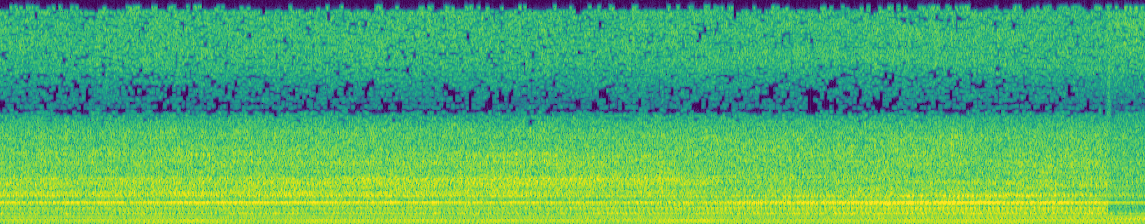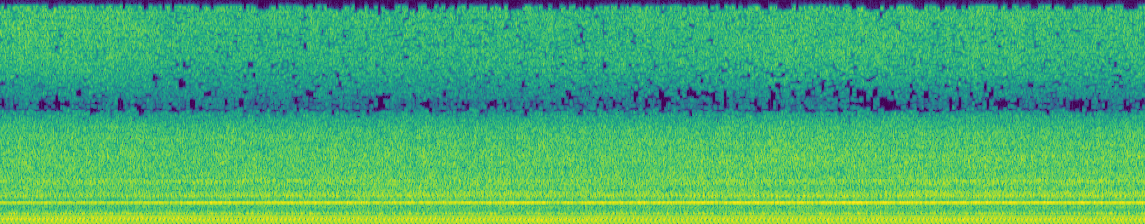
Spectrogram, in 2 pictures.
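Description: Outboard motor running steadily at cruising speed, a constant unchanging engine drone with a hiss above it that drops away about halfway through.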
